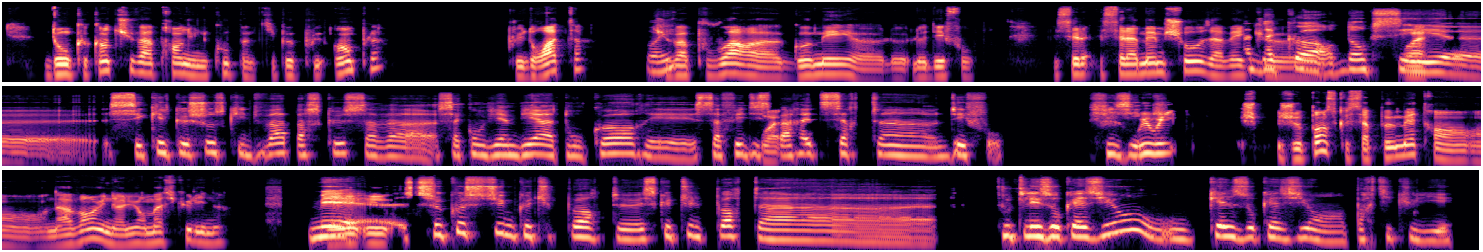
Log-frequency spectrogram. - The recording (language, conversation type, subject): French, podcast, Comment savoir si une tendance te va vraiment ?
- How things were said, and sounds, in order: tapping; drawn out: "à"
